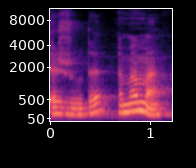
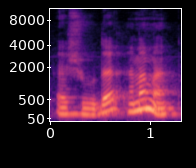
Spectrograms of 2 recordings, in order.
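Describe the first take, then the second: First: Said in the usual way. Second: Slow and stern, eyes wide; mother repeating a firm order to her toddler; stern, slow command. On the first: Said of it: "eu disse". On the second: Retold or imitated. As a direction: lay down the law slowly. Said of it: "Abri-lhe assim os olhos mesmo".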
